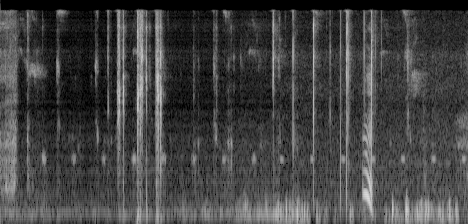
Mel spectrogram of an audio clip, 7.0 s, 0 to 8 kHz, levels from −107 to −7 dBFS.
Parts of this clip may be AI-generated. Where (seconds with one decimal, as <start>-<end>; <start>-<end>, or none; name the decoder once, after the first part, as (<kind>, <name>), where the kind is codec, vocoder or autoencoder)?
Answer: 0.0-4.2 (vocoder, HiFi-GAN)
